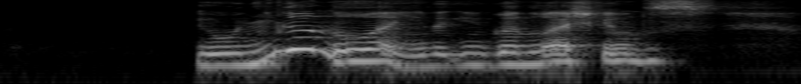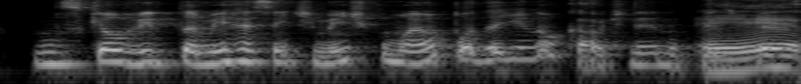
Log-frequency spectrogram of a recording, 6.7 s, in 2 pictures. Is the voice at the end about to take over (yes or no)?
yes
